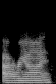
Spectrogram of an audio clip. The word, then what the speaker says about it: Aran: apologize good morning everyone so you did pronounce it wrong I'm sorry it's okay though um it's Aran so yes at w High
